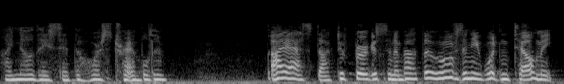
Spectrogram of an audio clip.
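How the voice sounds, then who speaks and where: An actress playing a listless, grieving young bride haunted by demonic dreams, withdrawn and brooding in an old-time radio drama. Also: female voice, on the high side, fairly even intonation, normal speed. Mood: brooding, intense. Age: young adult. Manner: withdrawn, brooding, breathy hushed intensity. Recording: muffled old radio recording with music.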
